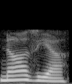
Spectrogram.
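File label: "nausea", English, us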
